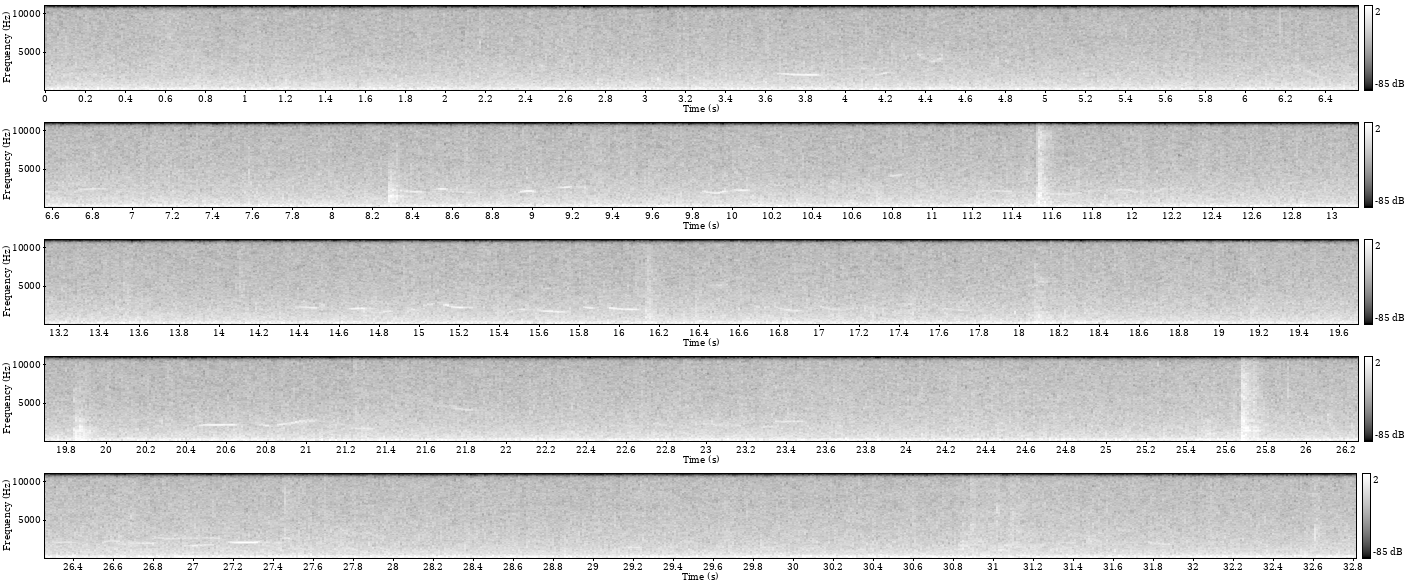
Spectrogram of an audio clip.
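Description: Steady hiss with a low, even hum underneath, broken by a handful of short, sharp clicks.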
